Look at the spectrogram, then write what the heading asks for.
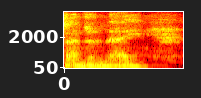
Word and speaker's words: Adonai: Mais quand l'homme apparaît, un deuxième nom de Dieu apparaît, Hachem, qu'on prononce Adonai dans les prières.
